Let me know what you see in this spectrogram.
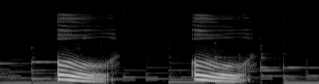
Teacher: Le bout de la langue est bien appuyé derrière les dents du haut. En fin de mot, le L est souvent plus sombre en anglais.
